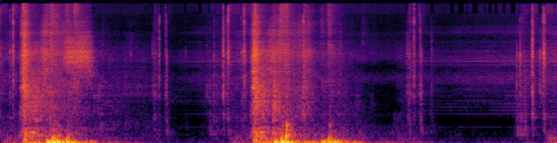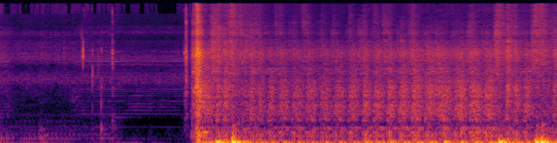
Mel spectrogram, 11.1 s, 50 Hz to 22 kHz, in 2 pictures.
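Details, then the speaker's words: Mk2 VW Golf with K-Jetronic injection, cold start: two short cranking bursts die, a weak cough, then a rough, uneven catch. Hard cold start; timing and CO already set, and the warm-up regulator is being checked. Cause unconfirmed. "the issues I've got to start off with is basically when it's on a cold start it does not like to go at all um and it takes a few turns which I will show you now"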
